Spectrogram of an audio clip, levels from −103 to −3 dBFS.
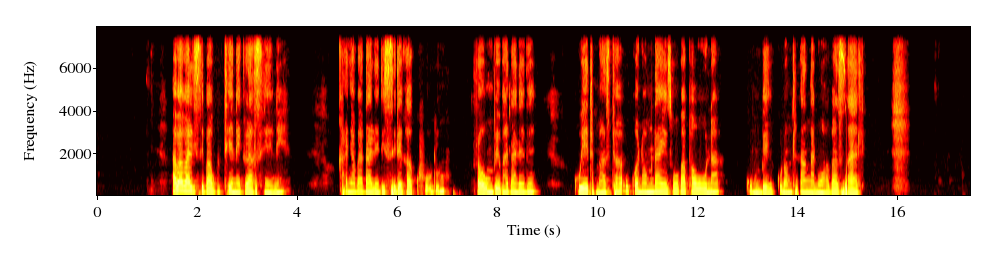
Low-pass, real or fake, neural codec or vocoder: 7.2 kHz; real; none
